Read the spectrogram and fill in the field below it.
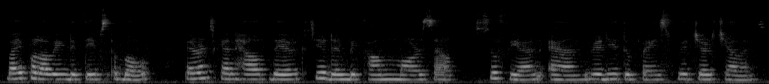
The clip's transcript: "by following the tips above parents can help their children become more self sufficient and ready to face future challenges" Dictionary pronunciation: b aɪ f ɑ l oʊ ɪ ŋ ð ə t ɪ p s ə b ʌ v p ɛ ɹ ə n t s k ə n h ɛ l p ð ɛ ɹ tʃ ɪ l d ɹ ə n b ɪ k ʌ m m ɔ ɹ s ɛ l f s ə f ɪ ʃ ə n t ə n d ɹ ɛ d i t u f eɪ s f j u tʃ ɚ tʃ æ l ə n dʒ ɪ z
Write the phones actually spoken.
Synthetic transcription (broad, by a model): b aɪ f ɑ l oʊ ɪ ŋ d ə t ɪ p s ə b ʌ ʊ p ɛ ɹ ə n t s k ə n h ɛ l p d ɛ ɹ tʃ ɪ l d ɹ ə n b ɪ k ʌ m m ɔ ɹ s ɛ l f s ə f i ə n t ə n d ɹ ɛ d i t u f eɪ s f j u tʃ ɚ tʃ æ l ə n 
